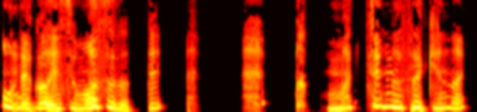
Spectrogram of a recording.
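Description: A mocking, coy young stepsister, played by a woman, in a whispered role-play. Her voice sits high, and she drawls her taunts slowly and playfully. The sound is close and dry, with no room around it. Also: a little mellow, no echo. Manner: taunting, giggly, coaxing.

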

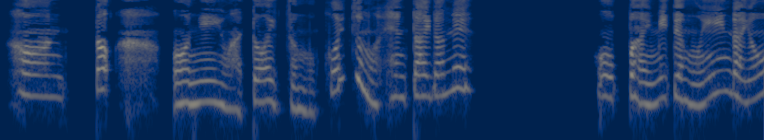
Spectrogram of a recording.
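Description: A mocking, coy young stepsister, played by a woman, in a whispered role-play. Her voice sits high, and she drawls her taunts slowly and playfully. The sound is close and dry, with no room around it. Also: fairly bright tone, dry recording. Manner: taunting, giggly, coaxing.

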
